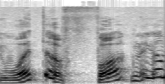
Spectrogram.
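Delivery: slow then squeaking up; stretched, rising outrage; shocked disbelief. Retold or imitated. Retold shocked reaction.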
